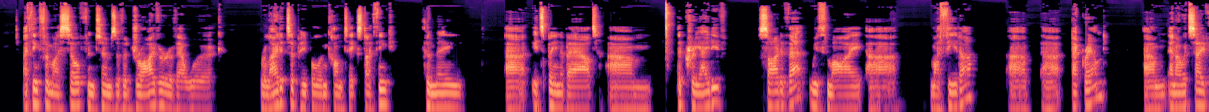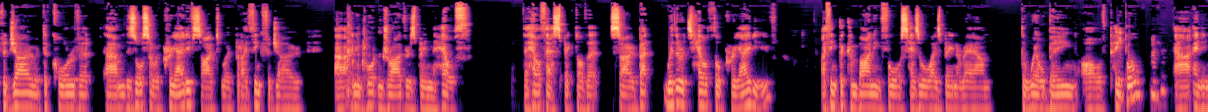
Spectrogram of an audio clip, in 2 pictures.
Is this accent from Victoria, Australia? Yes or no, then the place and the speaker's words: yes; Melbourne, Victoria, Australia; But I grew up in Melbourne, Australia, and felt very fortunate to have grown up there.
